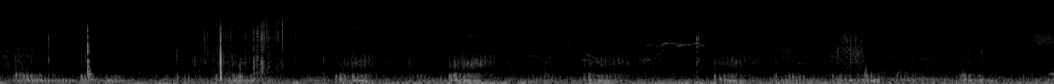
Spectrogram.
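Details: Stray cat in a park purring steadily while being patted and stroked, recorded on a GoPro HERO8 Black with Media Mod. The low rumbling pulses run throughout, with faint bird chirps and light rustling in the background.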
